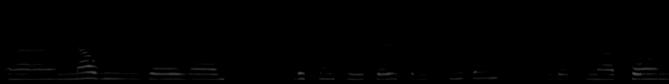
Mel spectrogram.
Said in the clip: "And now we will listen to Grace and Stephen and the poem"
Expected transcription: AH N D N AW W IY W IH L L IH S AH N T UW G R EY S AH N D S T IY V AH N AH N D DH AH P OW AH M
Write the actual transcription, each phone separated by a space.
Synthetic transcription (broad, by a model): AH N N AW W IY W IH L L IH S AH N T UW G R EY S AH N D S T IY V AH N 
